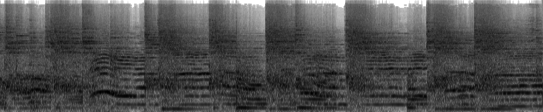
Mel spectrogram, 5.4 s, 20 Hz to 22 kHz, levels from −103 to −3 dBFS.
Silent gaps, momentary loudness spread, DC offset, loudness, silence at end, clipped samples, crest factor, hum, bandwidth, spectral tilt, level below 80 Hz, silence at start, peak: none; 3 LU; under 0.1%; -3 LUFS; 0 s; 4%; 4 dB; none; over 20 kHz; -1 dB/octave; -38 dBFS; 0 s; 0 dBFS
